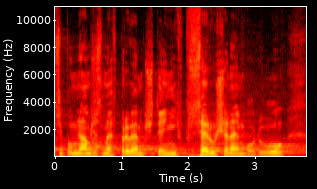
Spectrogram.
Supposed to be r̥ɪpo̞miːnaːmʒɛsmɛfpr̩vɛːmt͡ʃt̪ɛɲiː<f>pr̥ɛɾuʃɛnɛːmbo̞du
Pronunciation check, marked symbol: correct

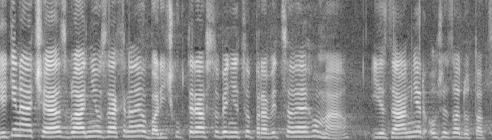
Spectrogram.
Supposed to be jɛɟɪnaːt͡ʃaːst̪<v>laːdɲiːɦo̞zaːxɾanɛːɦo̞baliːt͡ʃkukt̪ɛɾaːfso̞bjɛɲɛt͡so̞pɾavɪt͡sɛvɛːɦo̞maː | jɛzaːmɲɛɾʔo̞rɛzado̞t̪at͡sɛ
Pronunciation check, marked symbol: correct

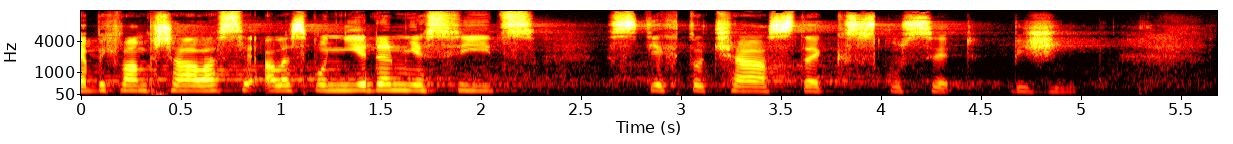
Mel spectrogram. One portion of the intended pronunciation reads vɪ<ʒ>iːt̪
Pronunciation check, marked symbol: correct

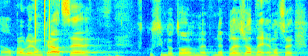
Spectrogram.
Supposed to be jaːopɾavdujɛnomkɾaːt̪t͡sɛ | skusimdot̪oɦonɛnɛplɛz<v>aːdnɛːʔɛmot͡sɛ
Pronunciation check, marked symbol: incorrect: ʒ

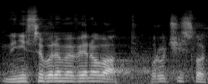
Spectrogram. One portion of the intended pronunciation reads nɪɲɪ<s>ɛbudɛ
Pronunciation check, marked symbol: correct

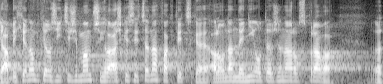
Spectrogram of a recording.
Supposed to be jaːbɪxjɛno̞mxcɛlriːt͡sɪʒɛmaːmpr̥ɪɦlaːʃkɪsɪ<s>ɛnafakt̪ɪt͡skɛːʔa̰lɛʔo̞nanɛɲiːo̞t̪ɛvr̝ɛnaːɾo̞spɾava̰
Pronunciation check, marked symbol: incorrect: t͡s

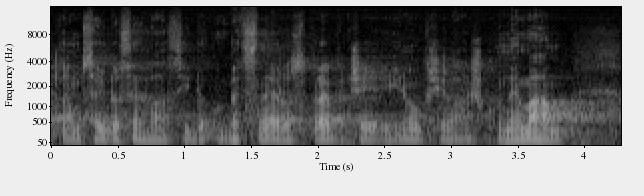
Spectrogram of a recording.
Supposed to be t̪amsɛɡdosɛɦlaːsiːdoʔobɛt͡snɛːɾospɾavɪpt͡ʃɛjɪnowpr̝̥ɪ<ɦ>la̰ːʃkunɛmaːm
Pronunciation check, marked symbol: correct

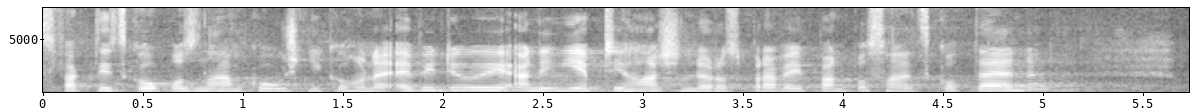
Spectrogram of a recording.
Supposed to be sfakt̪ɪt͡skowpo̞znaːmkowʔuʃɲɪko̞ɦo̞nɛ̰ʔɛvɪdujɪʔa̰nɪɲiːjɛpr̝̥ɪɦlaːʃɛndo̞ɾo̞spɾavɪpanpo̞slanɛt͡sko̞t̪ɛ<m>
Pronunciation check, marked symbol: incorrect: n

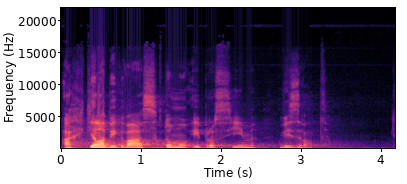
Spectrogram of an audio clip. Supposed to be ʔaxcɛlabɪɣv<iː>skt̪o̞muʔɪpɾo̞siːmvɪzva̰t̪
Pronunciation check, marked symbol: incorrect: aː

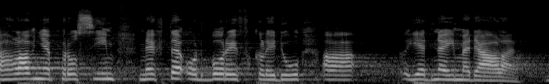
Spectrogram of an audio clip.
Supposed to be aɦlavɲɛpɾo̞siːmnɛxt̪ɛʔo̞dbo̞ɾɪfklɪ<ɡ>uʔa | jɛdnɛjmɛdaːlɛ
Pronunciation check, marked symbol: incorrect: d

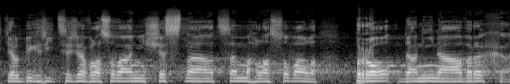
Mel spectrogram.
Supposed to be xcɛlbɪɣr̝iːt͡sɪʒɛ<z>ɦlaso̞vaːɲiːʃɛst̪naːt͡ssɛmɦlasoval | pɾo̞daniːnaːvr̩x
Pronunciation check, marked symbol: incorrect: v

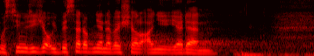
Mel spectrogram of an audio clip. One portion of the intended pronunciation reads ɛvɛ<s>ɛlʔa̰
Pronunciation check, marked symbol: incorrect: ʃ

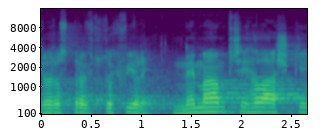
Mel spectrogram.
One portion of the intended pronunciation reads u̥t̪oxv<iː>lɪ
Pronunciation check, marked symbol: correct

